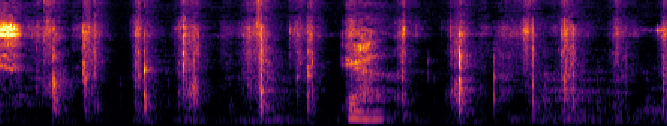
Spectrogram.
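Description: Tarot cards being handled and shuffled: a run of irregular, quick card clicks and snaps.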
